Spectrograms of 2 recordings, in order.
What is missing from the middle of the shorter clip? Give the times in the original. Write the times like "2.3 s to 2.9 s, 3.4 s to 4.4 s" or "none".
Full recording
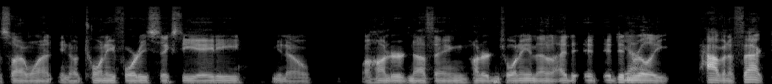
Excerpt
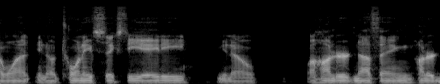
1.2 s to 1.5 s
